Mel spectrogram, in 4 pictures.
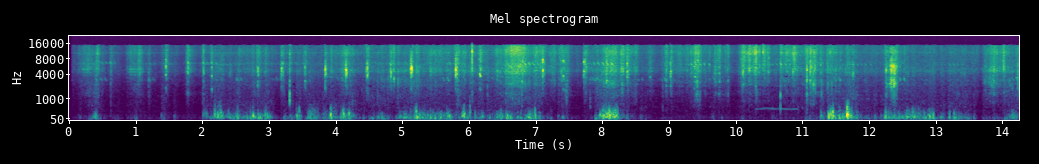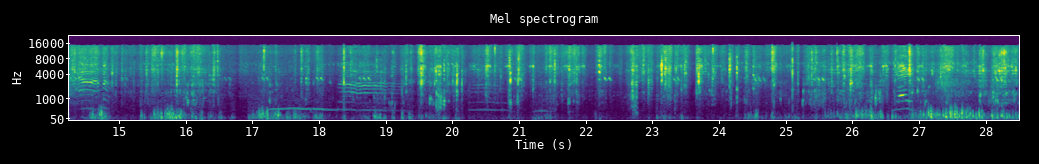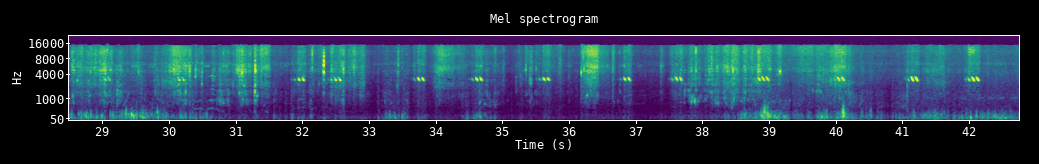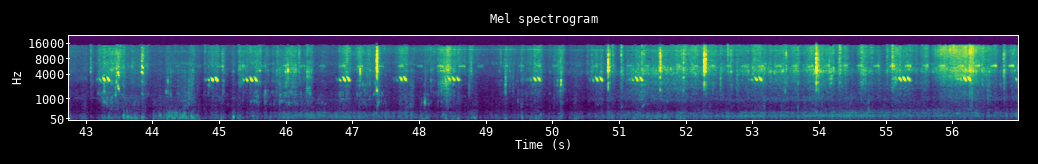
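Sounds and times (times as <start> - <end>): footsteps wading through water and mud: 0.1 - 56.9
steady low hum: 43.6 - 56.9
animal calls: 44.8 - 52.1, 52.8 - 56.9.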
